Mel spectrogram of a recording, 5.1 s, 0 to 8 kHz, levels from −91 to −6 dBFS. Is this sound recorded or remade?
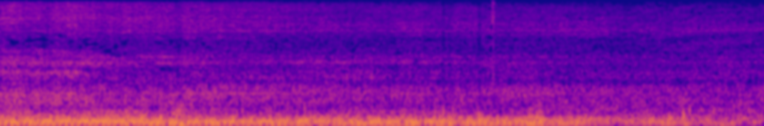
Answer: recorded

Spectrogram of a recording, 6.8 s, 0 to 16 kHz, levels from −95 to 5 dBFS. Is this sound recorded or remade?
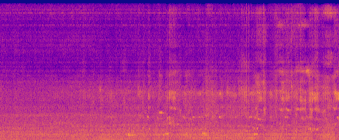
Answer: remade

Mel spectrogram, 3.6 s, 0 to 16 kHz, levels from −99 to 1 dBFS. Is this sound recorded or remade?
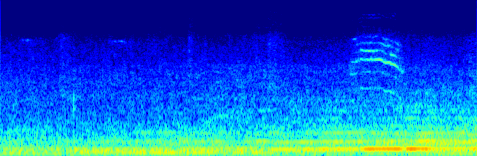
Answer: recorded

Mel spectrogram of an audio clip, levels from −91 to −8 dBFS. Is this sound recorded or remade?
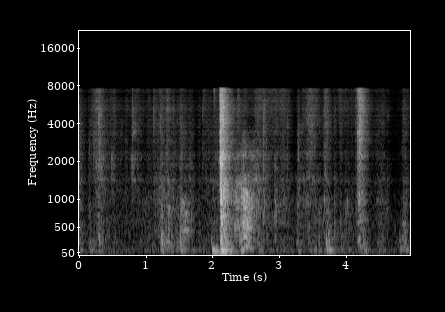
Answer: remade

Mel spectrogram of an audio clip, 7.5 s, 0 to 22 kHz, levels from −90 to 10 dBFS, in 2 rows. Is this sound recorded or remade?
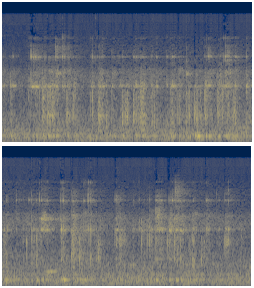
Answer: recorded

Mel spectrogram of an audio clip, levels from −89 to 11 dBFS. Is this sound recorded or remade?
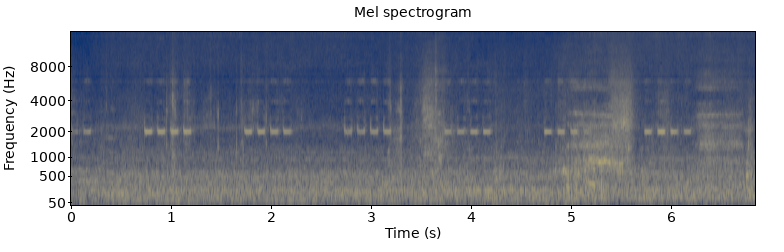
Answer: remade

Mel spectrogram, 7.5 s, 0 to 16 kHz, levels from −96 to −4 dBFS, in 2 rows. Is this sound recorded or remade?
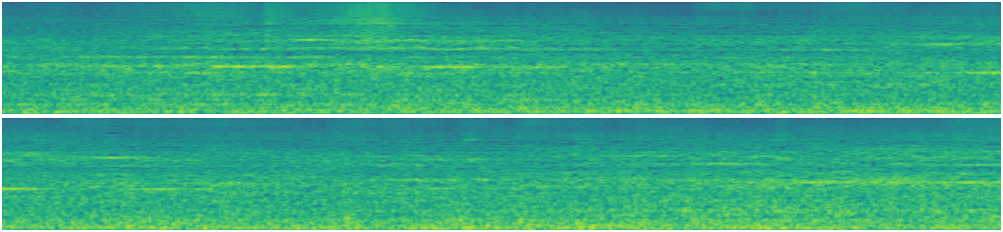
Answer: remade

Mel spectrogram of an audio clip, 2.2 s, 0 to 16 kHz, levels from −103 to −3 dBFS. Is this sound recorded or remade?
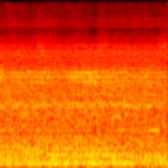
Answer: remade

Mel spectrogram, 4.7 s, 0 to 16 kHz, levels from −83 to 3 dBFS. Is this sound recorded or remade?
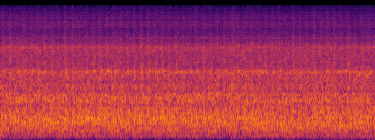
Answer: remade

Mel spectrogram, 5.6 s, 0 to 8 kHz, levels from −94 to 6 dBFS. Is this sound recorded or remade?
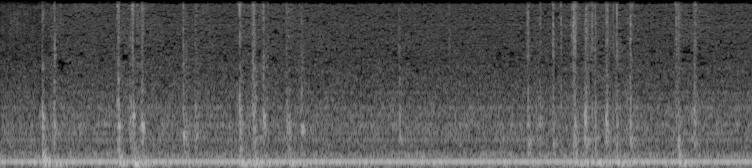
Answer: recorded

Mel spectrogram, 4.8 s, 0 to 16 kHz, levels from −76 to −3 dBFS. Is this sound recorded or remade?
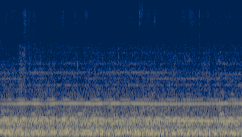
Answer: remade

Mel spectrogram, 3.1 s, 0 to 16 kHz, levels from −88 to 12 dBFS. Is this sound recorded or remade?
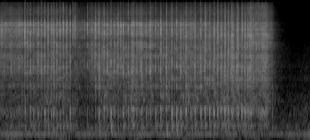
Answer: remade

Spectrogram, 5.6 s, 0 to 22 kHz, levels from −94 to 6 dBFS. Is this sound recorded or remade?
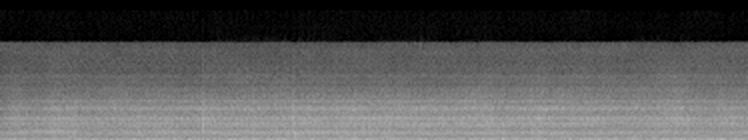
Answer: remade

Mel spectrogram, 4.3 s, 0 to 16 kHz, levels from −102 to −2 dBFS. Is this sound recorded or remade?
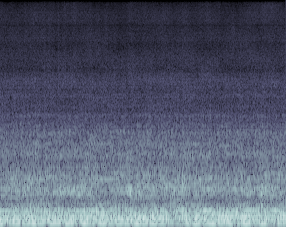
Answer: remade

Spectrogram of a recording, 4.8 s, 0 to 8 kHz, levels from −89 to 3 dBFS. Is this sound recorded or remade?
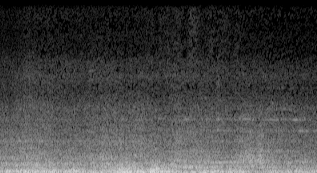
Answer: recorded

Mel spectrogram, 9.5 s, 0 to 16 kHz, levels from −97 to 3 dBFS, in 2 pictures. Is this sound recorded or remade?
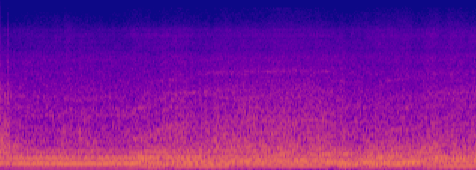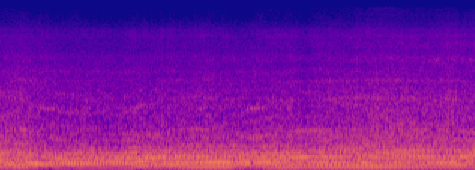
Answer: remade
